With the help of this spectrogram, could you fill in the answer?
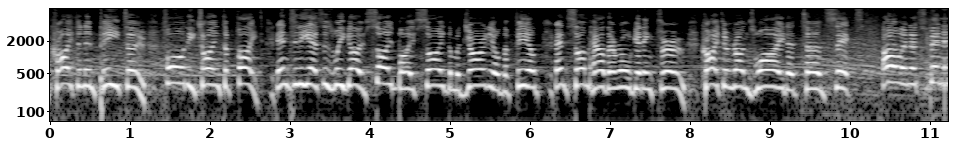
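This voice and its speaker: A man commentating live on a motorsport race as an excitable play-by-play commentator. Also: very high-pitched, slight background noise. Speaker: motorsport commentator for online sim racing.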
